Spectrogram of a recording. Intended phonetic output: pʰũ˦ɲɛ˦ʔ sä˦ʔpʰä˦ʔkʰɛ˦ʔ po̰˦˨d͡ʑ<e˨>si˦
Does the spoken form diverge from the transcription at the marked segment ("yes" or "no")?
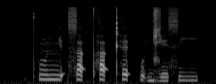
no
